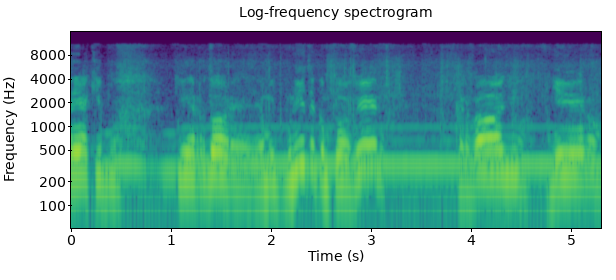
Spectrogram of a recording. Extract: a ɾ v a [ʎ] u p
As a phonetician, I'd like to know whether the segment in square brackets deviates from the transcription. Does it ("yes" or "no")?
no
